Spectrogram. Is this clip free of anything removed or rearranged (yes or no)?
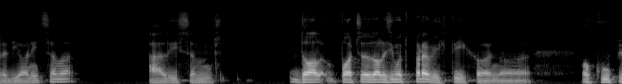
yes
